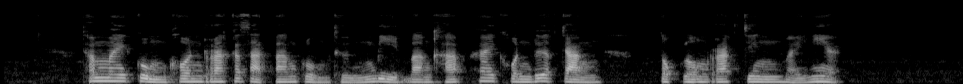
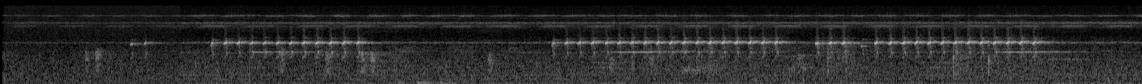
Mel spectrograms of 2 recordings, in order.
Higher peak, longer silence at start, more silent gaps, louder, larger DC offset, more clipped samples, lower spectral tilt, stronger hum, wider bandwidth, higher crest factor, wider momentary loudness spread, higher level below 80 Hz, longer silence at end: first, -4 dBFS vs -10 dBFS; first, 0.85 s vs 0 s; neither; about the same, -25 LUFS vs -23 LUFS; neither; neither; first, -7.5 dB/octave vs 0.5 dB/octave; neither; second, 11.5 kHz vs 17 kHz; about the same, 22 dB vs 18 dB; second, 7 LU vs 18 LU; about the same, -54 dBFS vs -56 dBFS; first, 1.25 s vs 0 s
